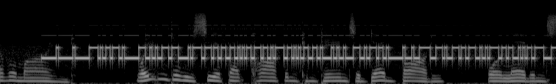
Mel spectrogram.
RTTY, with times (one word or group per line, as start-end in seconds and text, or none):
1.4-2.0 NAME
2.2-2.5 IS
2.7-3.7 ERIK,
3.9-4.5 QTH
4.7-5.6 …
